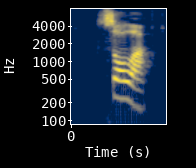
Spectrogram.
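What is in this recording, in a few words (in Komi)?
"сола", Komi, female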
